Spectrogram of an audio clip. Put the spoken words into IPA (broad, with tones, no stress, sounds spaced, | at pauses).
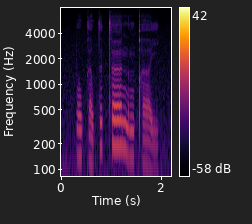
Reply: p o˧ w k ɐ˨˩ w t̪ ɵ˥ t̚ t̪ʰ œː˥ n̪ ɐ˧ ŋ pʰ ɐ˨˩ j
